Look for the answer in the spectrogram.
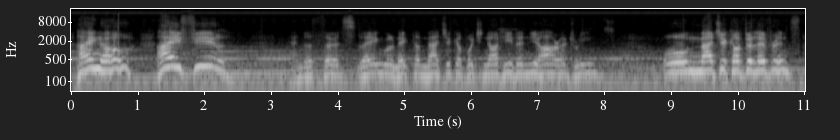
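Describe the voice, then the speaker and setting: A man playing an ancient, tormented winged alien in a fantasy audio drama, speaking in grandiose, archaic laments. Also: high voice. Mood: grave, incantatory. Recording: music laid under the voice.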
